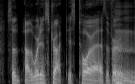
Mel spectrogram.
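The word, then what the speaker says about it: תורה: Torah rhymes with the word light, which is or.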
